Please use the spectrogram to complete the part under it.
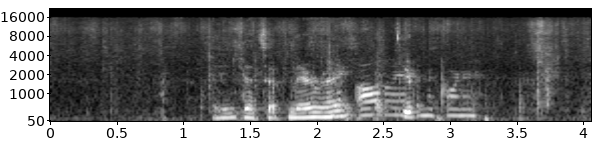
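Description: Playing cards are shuffled and slide against each other.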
